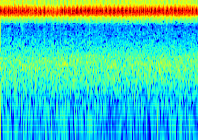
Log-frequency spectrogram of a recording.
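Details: Crickets, chiefly males, chirping through stridulation of serrated wing veins. A continuous shrill trill with rapid fine pulsing holds a steady high pitch from start to finish, with faint hiss behind it.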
